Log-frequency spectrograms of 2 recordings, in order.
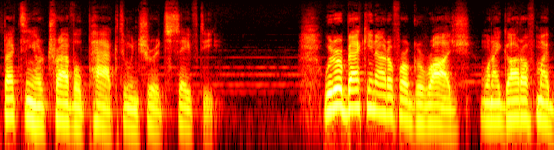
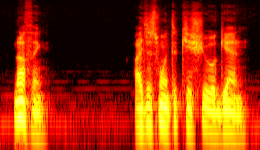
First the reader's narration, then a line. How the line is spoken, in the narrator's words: I said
